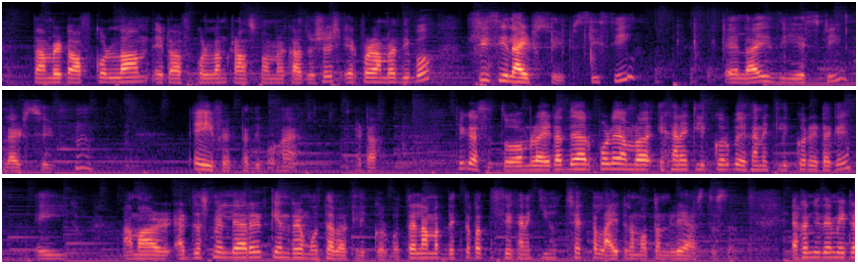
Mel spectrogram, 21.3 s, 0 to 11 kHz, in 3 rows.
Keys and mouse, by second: 0.2 click, 1.8 click, 4.5 click, 4.5-7.0 typing, 4.7 click, 9.1-10.0 typing, 9.6 click, 12.5 click, 16.2 click, 20.9 click.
